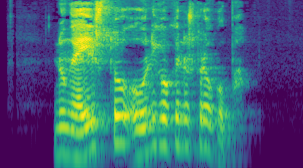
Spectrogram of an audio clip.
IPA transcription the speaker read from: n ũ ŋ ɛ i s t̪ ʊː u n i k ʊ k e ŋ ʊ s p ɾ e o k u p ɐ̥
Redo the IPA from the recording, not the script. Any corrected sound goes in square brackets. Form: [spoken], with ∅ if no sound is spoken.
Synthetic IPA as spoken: n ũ ŋ ɛ i s t̪ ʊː u n i k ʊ k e [n] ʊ s p ɾ e o k u p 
